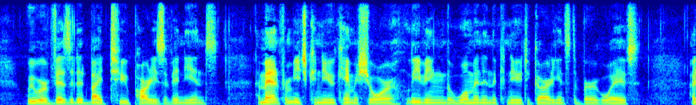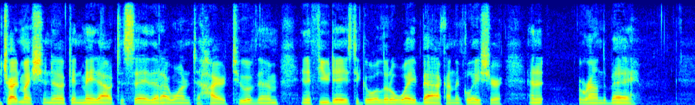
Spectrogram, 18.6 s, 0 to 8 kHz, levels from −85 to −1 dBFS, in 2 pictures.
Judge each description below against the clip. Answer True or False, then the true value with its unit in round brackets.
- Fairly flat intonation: True (0.8 semitones)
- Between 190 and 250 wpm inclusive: True (195 wpm)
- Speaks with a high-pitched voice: False (105 Hz)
